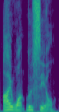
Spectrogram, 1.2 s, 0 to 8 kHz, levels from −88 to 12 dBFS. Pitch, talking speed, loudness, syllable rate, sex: 180 Hz, 150 wpm, -17 LUFS, 4.8 syllables/s, female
